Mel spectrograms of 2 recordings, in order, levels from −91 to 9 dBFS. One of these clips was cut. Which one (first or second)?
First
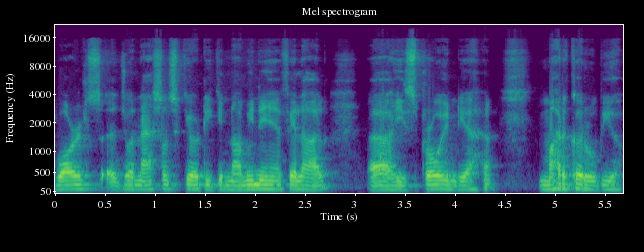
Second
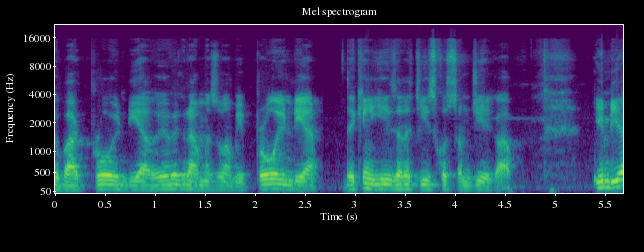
second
